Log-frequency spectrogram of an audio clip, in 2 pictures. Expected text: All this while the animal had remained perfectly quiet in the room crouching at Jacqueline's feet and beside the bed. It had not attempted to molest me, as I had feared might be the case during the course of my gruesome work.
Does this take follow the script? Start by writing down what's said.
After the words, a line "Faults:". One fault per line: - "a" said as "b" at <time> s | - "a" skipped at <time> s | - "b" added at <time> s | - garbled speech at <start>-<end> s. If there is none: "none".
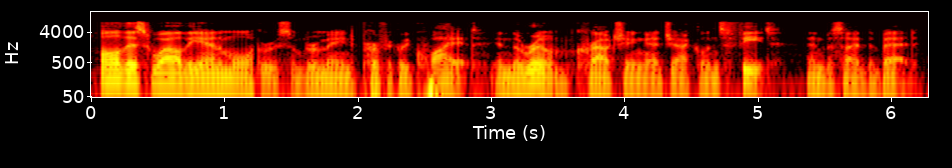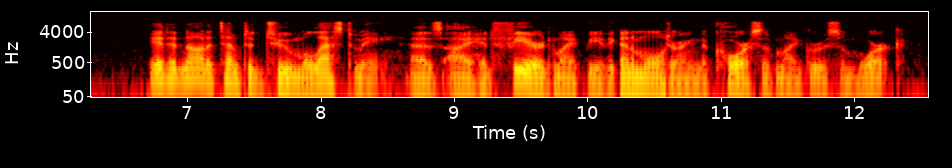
All this while the animal gruesome remained perfectly quiet in the room crouching at Jacqueline's feet and beside the bed. It had not attempted to molest me, as I had feared might be the animal during the course of my gruesome work.
Faults:
- "had" said as "gruesome" at 1.2 s
- "case" said as "animal" at 10.2 s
